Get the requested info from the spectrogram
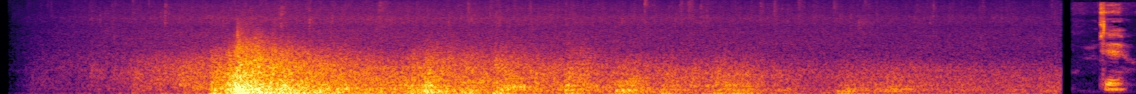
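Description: A thunderclap: a low rumble swells in, a sharp crack comes just under two seconds in, and a long rolling rumble then fades away.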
